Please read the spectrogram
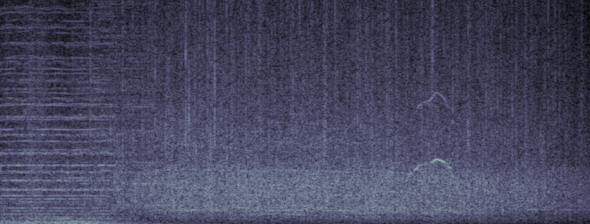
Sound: audience applauds

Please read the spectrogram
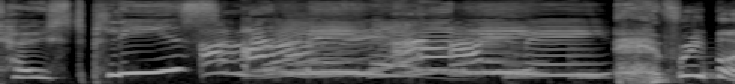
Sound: all calling out

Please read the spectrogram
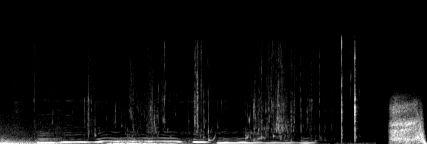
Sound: woman humming; woman clicks tongue

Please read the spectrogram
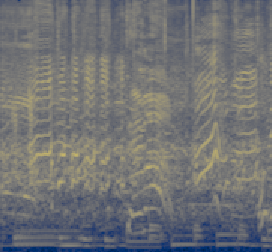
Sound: laughing

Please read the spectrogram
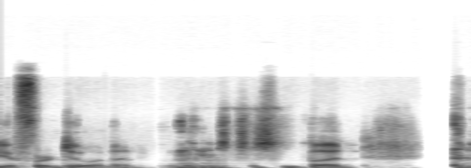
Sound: coughs; clears throat

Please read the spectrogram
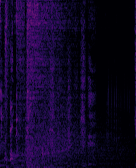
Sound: breathing heavily

